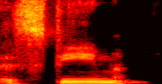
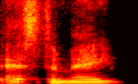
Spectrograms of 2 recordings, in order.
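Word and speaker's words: Estimé: you got audrick estimate I finally figured out how to pronounce his name it's not esteem he's not held in high esteem it's estimate uh he can make a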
